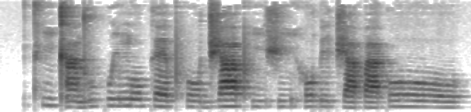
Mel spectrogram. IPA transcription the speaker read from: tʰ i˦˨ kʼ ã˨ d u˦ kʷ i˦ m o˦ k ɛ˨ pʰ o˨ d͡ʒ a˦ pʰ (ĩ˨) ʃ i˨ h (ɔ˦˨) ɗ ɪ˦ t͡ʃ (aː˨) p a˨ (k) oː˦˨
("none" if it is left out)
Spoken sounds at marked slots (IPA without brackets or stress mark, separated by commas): i˨, o˦˨, a˨, k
